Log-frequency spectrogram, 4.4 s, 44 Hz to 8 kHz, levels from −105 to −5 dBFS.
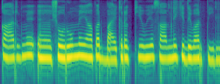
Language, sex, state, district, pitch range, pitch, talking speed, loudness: Hindi, female, Chhattisgarh, Sukma, 220-240 Hz, 230 Hz, 205 wpm, -14 LUFS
